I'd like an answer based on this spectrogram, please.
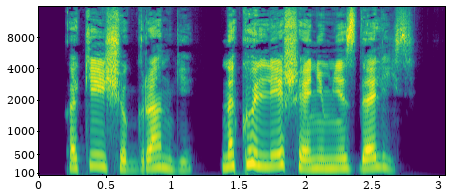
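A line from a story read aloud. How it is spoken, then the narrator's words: Old man growling. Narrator (Russian): прорычал дед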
